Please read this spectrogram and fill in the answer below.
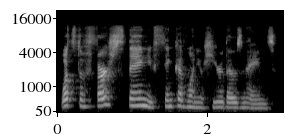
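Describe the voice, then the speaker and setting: A woman's voice: medium pitch, normal speed, darkish tone, breathy edge, lightly acted. A woman reading the part of a bold, blunt young woman in a screenplay table read, asking challenging questions. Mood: probing. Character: Charlie, bold blunt young woman joining country band. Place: remote virtual table read.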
